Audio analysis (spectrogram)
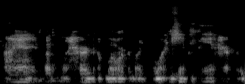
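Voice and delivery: fast, hushed whisper of her private grudge; voicing the friend's inner thoughts in a quick whisper. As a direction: whisper it quickly like a thought she'd never say aloud. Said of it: "like, in her head".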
